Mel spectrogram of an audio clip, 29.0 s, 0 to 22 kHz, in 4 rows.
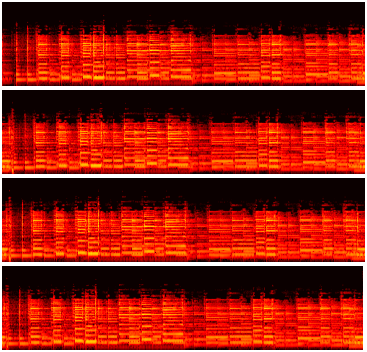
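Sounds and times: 
guitar ringtone: 0:00.0 - 0:29.0.

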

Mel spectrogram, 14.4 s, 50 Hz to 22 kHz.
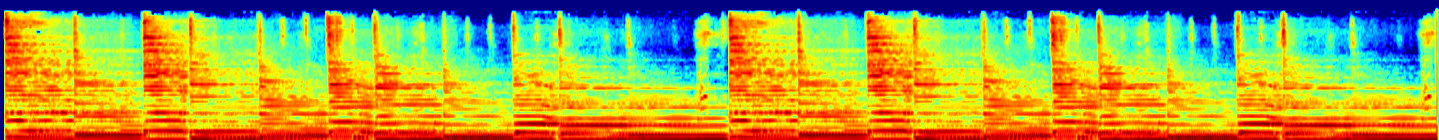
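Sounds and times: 
sad guitar ringtone: 0:00.1 - 0:14.3.

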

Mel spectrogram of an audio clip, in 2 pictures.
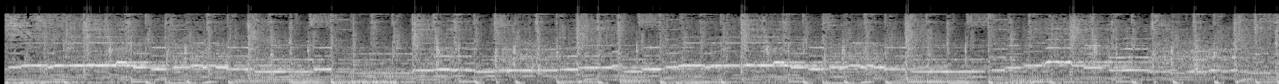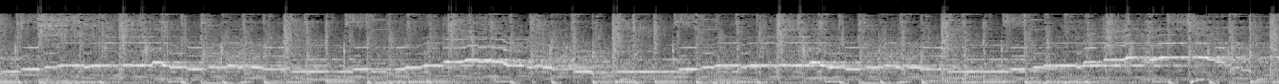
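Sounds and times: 
soft background flute music ringtone: 0:00.0 - 0:25.5.

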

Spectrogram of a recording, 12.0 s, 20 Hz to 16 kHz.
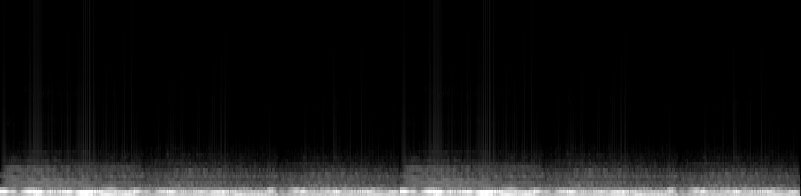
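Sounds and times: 
orchestral background music ringtone: 0:00.0 - 0:11.9.

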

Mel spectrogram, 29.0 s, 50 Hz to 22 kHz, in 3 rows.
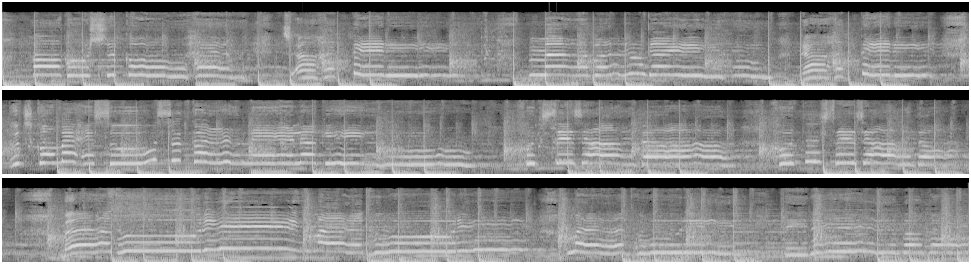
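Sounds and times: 
romantic female voice Hindi Bollywood ringtone: 0:00.0 - 0:29.0.

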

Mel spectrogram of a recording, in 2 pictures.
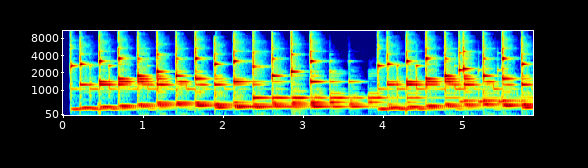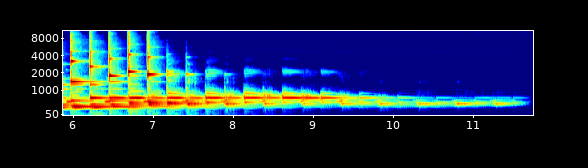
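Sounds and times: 
marimba ringtone with delay: 0:00.1 - 0:09.7.

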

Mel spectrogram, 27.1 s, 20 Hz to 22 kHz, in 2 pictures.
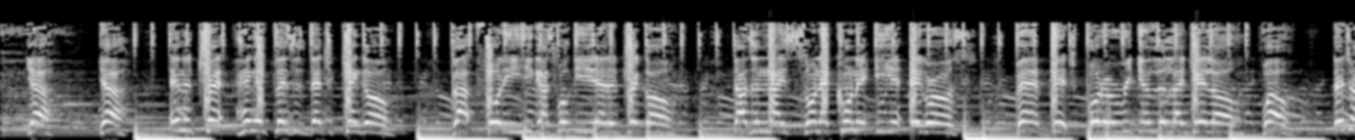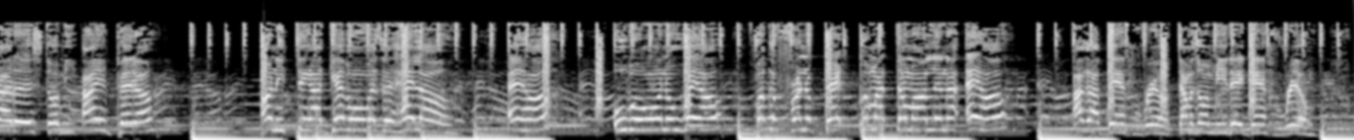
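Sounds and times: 
hip hop song ringtone: 0:00.0 - 0:27.0.

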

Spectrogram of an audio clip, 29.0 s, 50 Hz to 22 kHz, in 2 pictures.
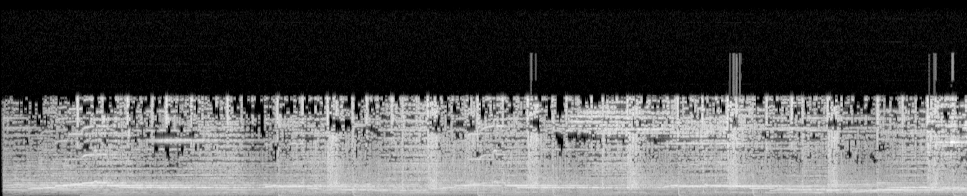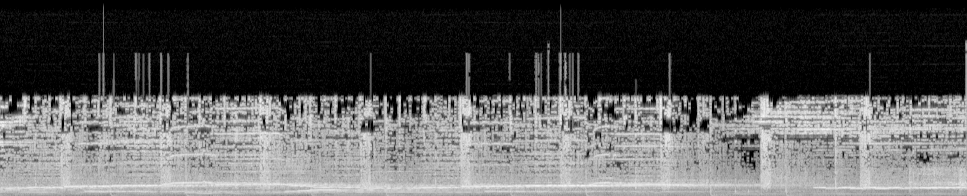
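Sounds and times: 
flute background music: 0:00.0 - 0:29.0.

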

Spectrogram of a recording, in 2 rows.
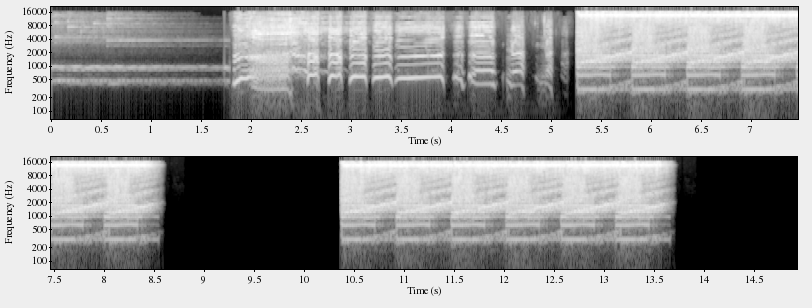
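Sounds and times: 
laughter: 0:01.8 - 0:05.2
alarm tone ringtone: 0:05.3 - 0:08.6, 0:10.4 - 0:13.7.

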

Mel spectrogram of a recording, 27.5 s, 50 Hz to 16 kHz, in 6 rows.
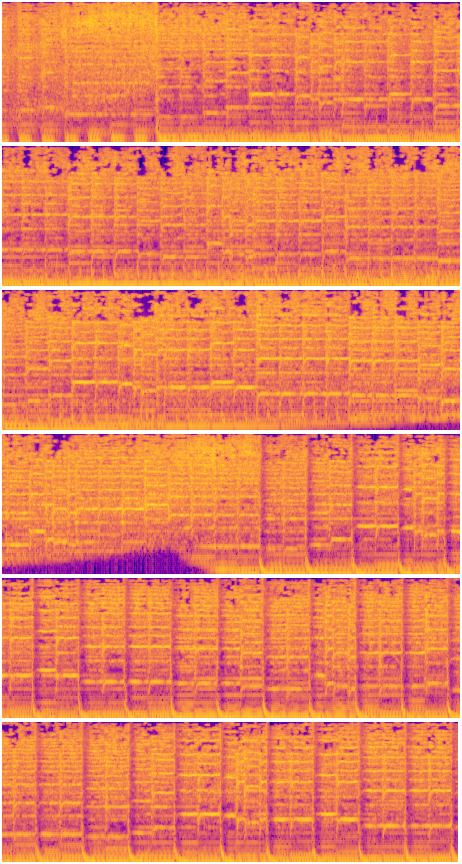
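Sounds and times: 
English trap music ringtone: 0:00.0 - 0:27.4.

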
